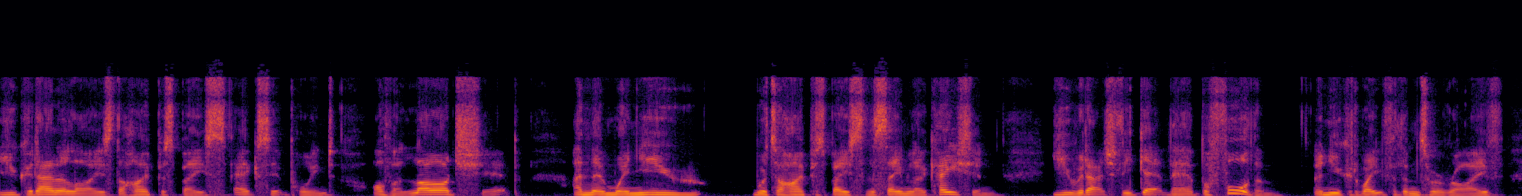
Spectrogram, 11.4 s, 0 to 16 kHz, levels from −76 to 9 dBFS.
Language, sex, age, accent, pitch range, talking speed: English, male, 30-49, British, 125-145 Hz, 195 wpm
